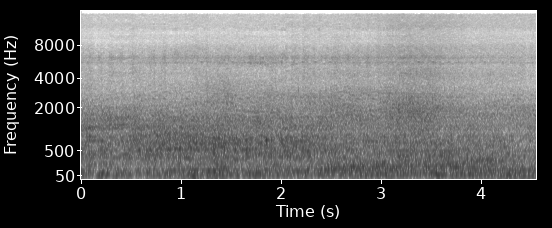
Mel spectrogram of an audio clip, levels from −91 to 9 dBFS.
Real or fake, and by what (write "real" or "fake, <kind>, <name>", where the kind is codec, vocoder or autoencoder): fake, codec, SNAC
